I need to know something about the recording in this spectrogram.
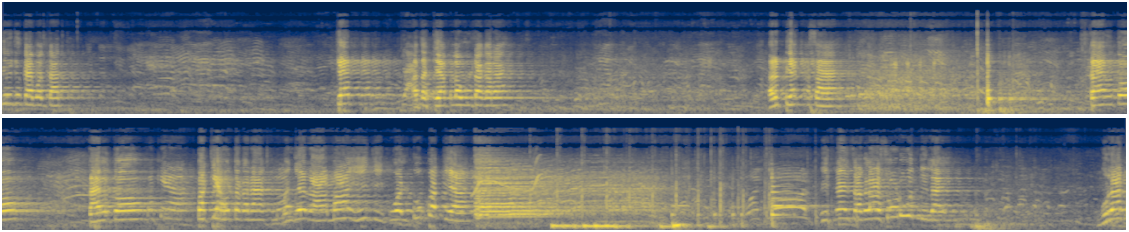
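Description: A man sings through loudspeakers with a drawn-out melodic voice.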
